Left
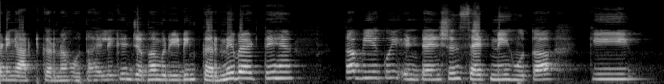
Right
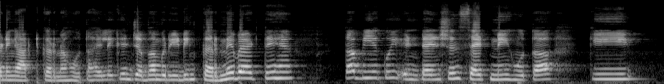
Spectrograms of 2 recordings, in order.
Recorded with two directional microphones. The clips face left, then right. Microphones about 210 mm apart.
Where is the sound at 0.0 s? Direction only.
40° right (ahead or behind).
